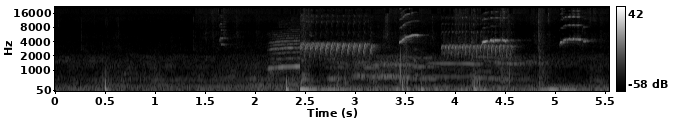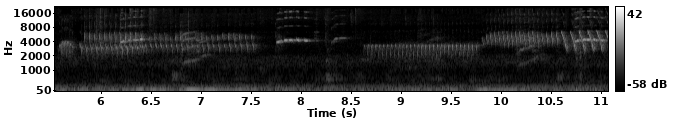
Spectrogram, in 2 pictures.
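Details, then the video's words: Canary in the morning during courtship, singing quieter, scattered phrases of buzzy trills and short whistled notes, with clicks and some background knocks. "penjodoha burung kenari dipagi hari"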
